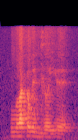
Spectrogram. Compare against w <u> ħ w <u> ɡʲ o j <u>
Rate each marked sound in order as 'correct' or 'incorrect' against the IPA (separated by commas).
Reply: incorrect, incorrect, incorrect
